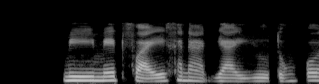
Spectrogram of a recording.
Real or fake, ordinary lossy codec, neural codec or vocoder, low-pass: real; none; none; 7.2 kHz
